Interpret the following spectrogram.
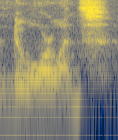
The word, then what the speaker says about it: New Orleans: I went into the security contracting, and I worked for a company down in New Orleans, Louisiana, or New Orleans, as it's properly pronounced, after Hurricane Katrina.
